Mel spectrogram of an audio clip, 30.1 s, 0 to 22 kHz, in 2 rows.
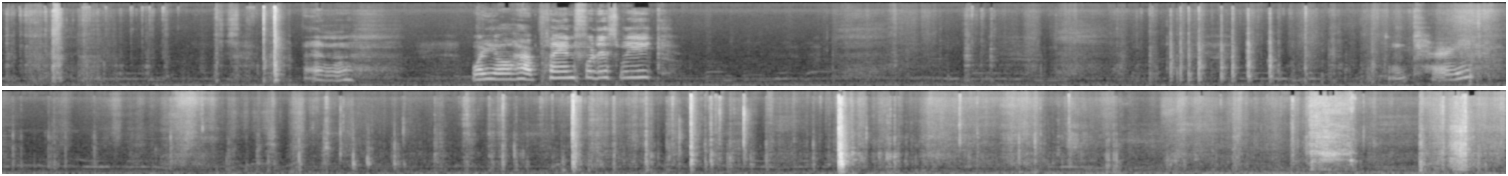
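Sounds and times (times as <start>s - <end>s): packaging crinkling and tearing: 17.6s - 30.0s.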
